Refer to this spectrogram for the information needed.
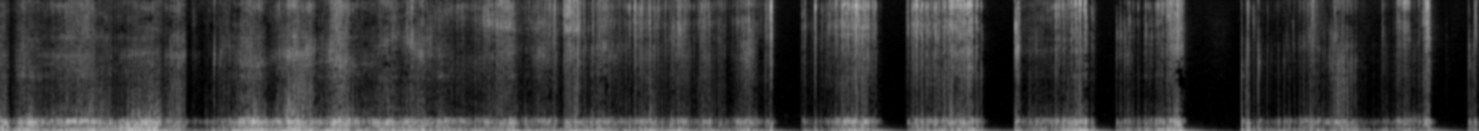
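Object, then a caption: Steel mesh microphone grille. The backs of long nails scratch over a black hollow steel mesh microphone grille, producing a dense, continuous rasping scrape with a heavy low rumble and a steady band in the low-mids. The scratching runs in bursts, broken by brief silent gaps in the second half.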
